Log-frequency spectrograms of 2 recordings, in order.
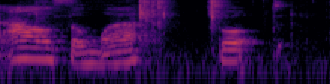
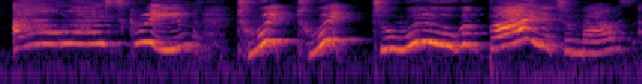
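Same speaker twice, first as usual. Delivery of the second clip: high, loud hooting owl; flustered owl making a hasty exit; alarmed owl; 13 semitones higher, 14 dB louder than usual. Acted. Alarmed owl says goodbye.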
